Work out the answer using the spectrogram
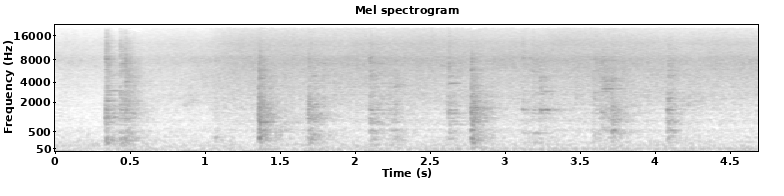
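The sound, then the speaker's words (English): A utensil stirs and mixes food in a hot pan, making repeated scraping strokes at an uneven rhythm over a steady, soft sizzle. “Mixing.”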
